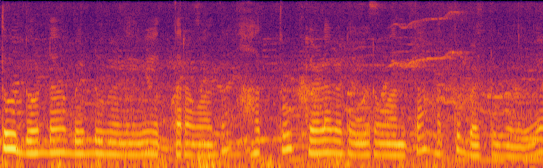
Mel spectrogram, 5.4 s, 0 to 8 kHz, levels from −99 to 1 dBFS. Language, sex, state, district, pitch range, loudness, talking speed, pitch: Kannada, female, Karnataka, Koppal, 155-185 Hz, -17 LUFS, 100 wpm, 170 Hz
